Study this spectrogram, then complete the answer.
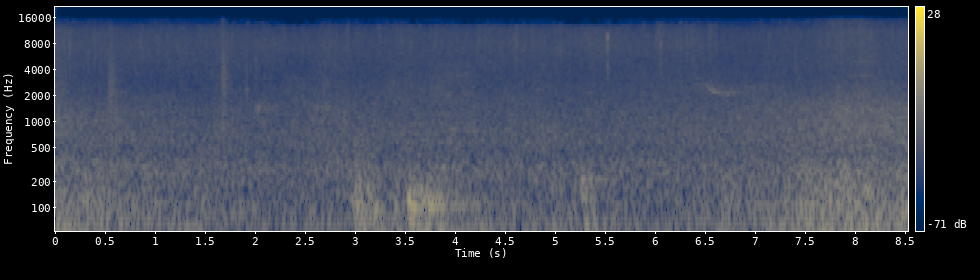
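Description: In God of War Ragnarök, a storm blows across open water: steady roaring wind and surf-like wash, with a low thunder rumble swelling briefly partway through, continuous and enveloping.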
